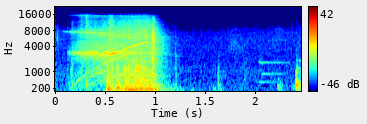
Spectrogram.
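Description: Milwaukee cordless drill backing out a screw from a vinyl seat's metal hinge bracket: a motor whine rising in pitch for about a second, then stopping.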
